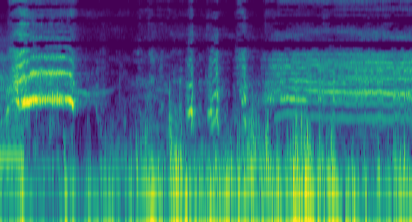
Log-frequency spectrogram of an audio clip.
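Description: A man laughing hard in high-pitched, drawn-out squeals: a short shriek at the start, broken laughter, then one long held wail near the end.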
